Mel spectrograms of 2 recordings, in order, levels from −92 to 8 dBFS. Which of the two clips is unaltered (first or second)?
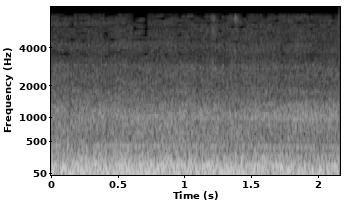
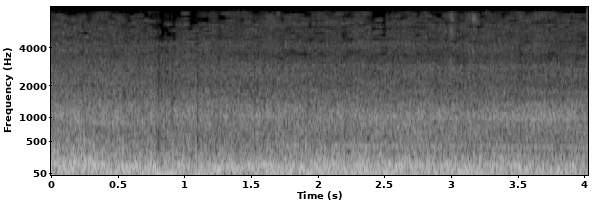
first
